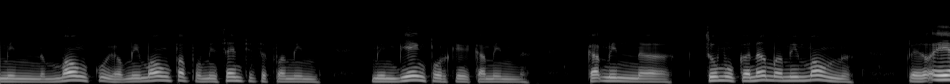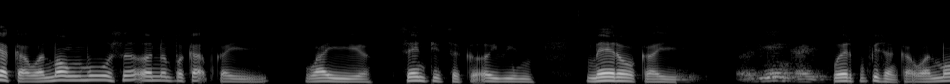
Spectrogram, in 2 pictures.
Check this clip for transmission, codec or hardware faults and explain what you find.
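One fault stands out: a switch to a distant microphone from 16.26 to 17.84 s, likely because the close mic dropped out. The speech turns hollow and roomy, about 10 dB quieter, with a raised noise floor. The waveform shows an abrupt level step, and the spectrogram thins in the bass, with haze filling the gaps between sounds.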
